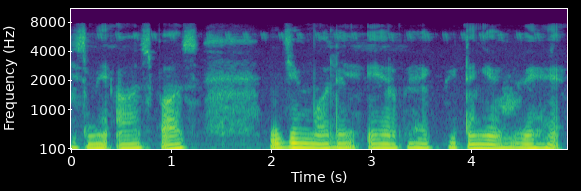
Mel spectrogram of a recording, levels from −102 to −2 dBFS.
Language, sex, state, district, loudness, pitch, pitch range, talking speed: Hindi, male, Uttar Pradesh, Lalitpur, -16 LUFS, 105 Hz, 100-110 Hz, 120 wpm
